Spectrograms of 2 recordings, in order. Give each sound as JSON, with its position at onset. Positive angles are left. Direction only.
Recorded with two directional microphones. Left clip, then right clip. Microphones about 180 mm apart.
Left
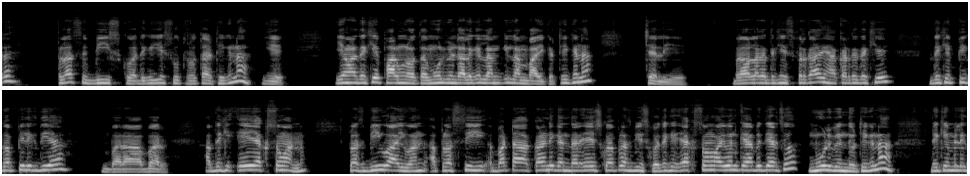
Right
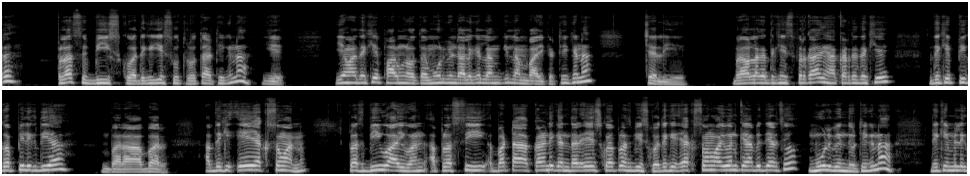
{"t": 0.0, "sound": "a man's voice", "side_deg": -40}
